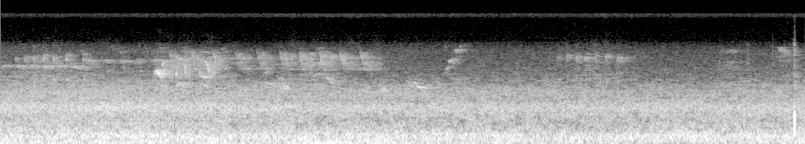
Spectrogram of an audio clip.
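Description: Small birds chirping, with a run of quick repeated high notes in the first few seconds and scattered calls after, over a steady low background hum. A short click right at the end.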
